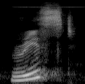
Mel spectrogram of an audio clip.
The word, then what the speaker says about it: wrist: Second blocks में अगर देखें wrist, wrath, wrong. In these words the silent letter is W.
